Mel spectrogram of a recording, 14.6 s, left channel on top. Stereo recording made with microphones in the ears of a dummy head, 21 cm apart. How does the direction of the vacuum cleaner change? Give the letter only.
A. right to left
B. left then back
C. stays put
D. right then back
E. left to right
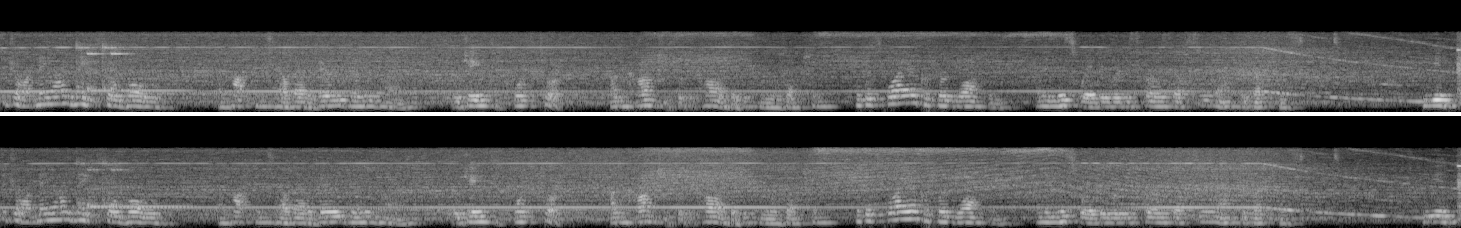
D.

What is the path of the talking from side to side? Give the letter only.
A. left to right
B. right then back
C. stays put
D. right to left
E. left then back
B.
